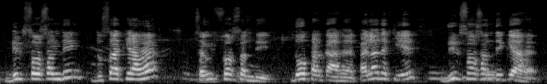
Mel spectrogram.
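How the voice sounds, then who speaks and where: A man's voice: extremely high pitch, lively intonation, a little fast, a bit bright, slightly rough. A man teaching a grammar lesson in a classroom style, asking questions and then answering them himself, and repeating key terms.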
